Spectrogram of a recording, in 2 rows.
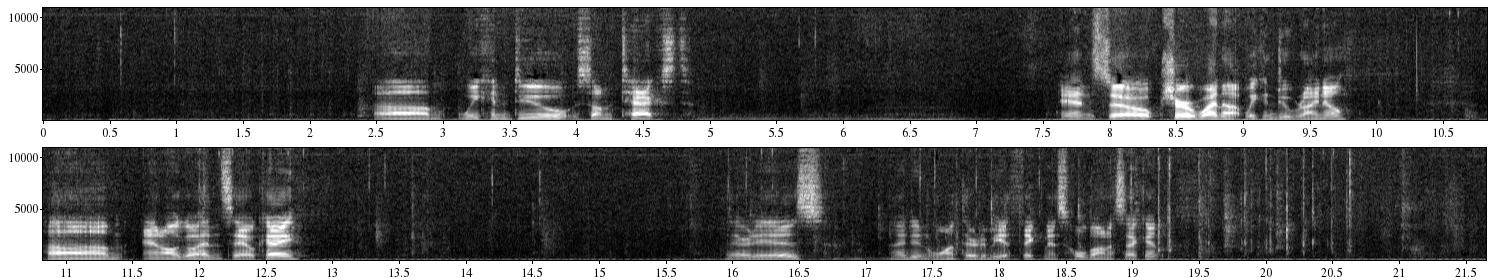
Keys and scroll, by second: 19.2 Delete, 20.5 Return.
